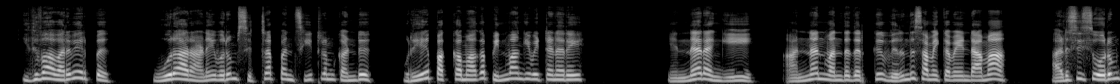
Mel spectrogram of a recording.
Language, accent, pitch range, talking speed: Tamil, native, 175-240 Hz, 100 wpm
